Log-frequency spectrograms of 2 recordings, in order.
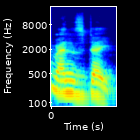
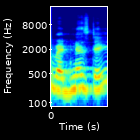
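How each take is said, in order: First: The first D sound is silent. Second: The first D sound is pronounced. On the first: The speaker calls it right. "It's a వెన్స్డే, right" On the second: The speaker calls it wrong. "It's not వెడ్నెస్డే"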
